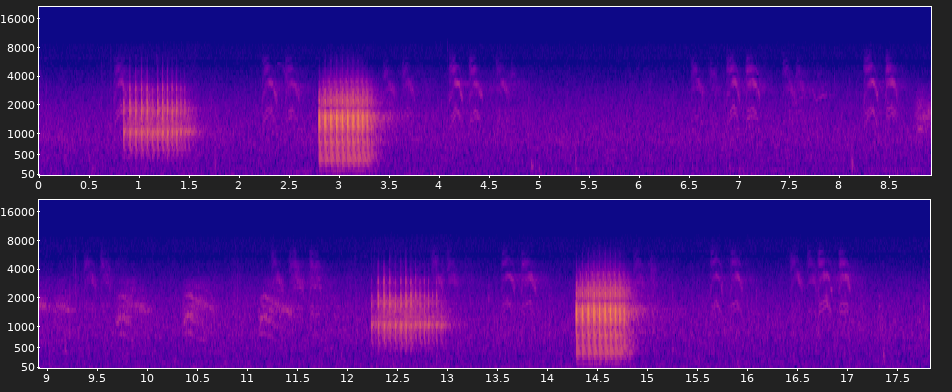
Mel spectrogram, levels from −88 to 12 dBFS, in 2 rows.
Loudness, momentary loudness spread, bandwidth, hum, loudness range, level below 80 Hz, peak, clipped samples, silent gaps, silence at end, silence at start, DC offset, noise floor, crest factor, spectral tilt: -26 LUFS; 30 LU; 10.5 kHz; none; 23 LU; -72 dBFS; -2 dBFS; under 0.1%; none; 0.8 s; 0.8 s; under 0.1%; -57 dBFS; 32 dB; -2.5 dB/octave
